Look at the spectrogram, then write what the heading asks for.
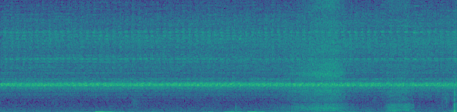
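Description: Cicadas drone steadily outdoors, a continuous high-pitched buzzing that holds constant throughout, with faint low rumbles and a brief swell of broader noise near the end.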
